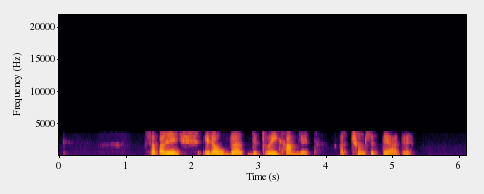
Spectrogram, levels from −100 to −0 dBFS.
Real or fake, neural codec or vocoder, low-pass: fake; vocoder, 22.05 kHz, 80 mel bands, HiFi-GAN; 3.6 kHz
